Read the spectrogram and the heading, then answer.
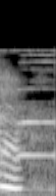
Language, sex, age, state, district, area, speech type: Santali, female, 18-30, West Bengal, Bankura, rural, spontaneous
